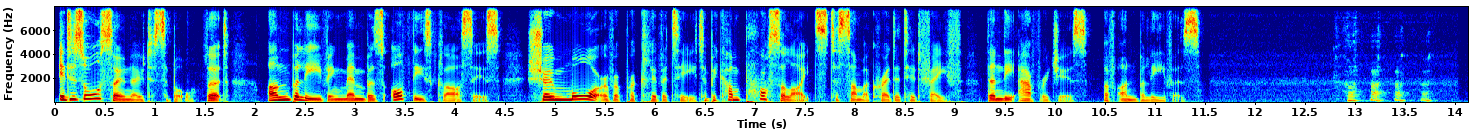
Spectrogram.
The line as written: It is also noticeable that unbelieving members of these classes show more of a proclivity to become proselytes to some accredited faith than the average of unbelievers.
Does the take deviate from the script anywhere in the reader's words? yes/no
yes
